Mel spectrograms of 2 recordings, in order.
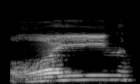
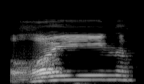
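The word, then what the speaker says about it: غ: The next letter, box number 19, is the letter Ghain, Ghain, Ghain. Full mouth. Ghain, Ghain. Okay? This is pronounced from the top of the throat.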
